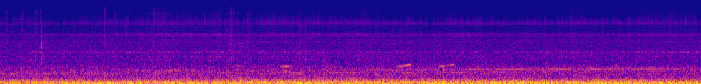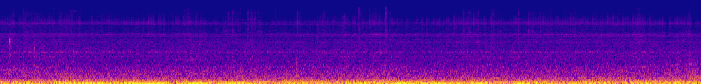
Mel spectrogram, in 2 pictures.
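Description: A train rumbles steadily along the tracks, with a low droning hum.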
